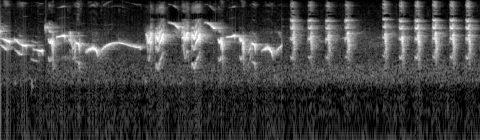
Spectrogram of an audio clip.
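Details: Loud Icterine warbler song: whistled slurs and scratchy, chattering phrases run together, then give way to a rapid, rhythmic series of sharp clicking notes.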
